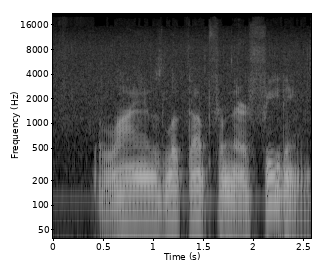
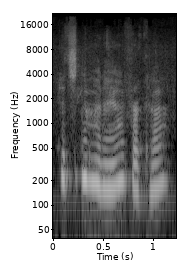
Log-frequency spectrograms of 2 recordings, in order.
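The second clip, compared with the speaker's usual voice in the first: breathless. Acted. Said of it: "she said breathlessly".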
